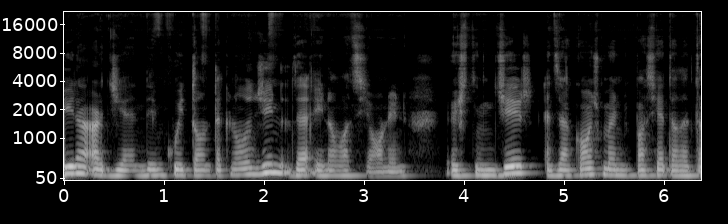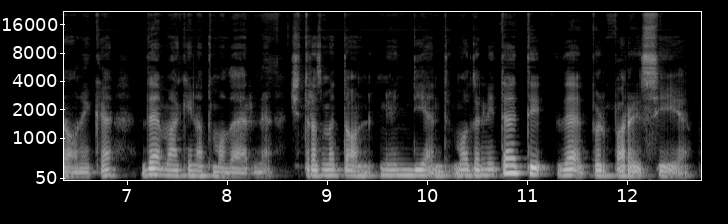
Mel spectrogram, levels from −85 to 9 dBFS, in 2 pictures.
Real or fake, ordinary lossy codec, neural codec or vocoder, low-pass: real; none; none; none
